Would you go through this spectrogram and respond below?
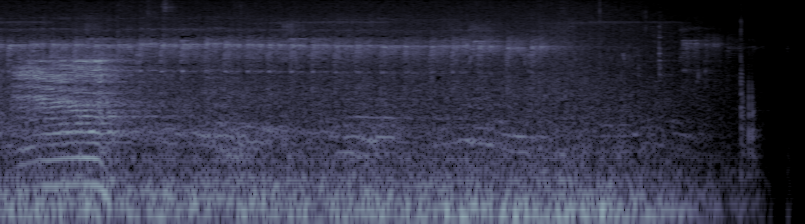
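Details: At Gemenc, a red deer stag gives a deep, hoarse rutting roar, then the air falls to a steady hiss.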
